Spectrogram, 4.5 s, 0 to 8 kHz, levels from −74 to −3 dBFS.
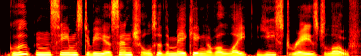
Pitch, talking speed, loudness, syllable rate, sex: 220 Hz, 185 wpm, -14 LUFS, 4.5 syllables/s, female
